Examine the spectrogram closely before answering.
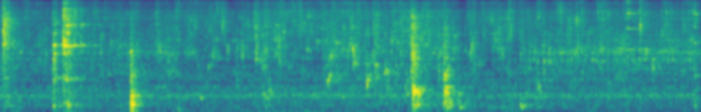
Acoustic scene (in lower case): kitchen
